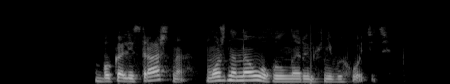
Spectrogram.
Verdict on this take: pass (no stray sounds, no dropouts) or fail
pass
